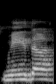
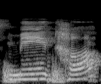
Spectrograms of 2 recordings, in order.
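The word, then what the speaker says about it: मेधा: here through the medha we are invoking the blessings of medha devi and not maida devi okay so to pronounce as medha is very important and as regarding the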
